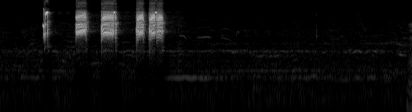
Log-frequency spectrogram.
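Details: Black francolin delivering a rhythmic phrase of five harsh, grating notes over about one and a half seconds, the middle ones longest, then a quiet stretch with steady low hum.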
